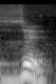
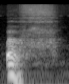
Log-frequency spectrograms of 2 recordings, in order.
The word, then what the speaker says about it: œuf: and maybe eggs, des œufs. Now, an egg in French is un œuf. You say the F when it's in the singular.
